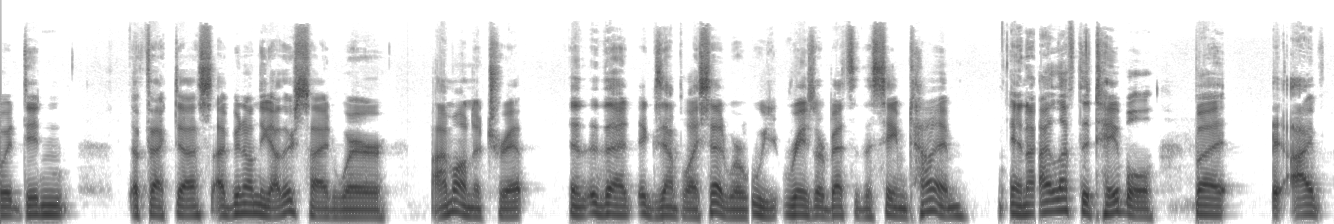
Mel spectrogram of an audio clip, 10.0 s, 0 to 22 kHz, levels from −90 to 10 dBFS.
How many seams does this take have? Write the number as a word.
two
